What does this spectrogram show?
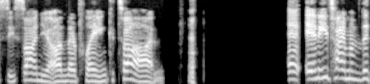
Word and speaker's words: Catan: And last year they celebrated Catan's 30th anniversary, where I learned that it's Catan, not Catan, because it's how Klaus pronounced it.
